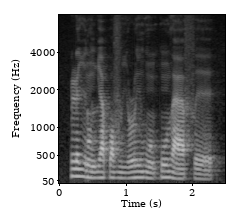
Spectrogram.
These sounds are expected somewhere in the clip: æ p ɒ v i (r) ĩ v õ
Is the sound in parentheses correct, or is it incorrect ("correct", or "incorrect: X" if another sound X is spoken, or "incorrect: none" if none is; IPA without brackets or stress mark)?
incorrect: ɹ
